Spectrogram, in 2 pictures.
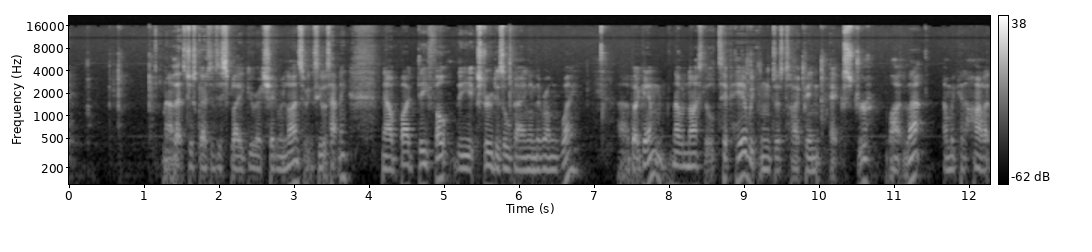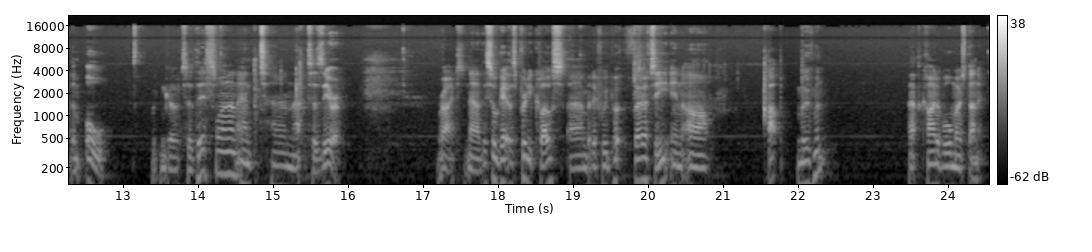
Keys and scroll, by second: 9.2-10.4 typing, 14.7 0, 15.3 Return, 20.3 3, 20.7 0, 21.5 Return.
